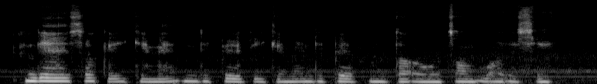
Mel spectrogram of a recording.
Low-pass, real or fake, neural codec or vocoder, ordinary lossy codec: 19.8 kHz; fake; codec, 44.1 kHz, 7.8 kbps, Pupu-Codec; MP3, 96 kbps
